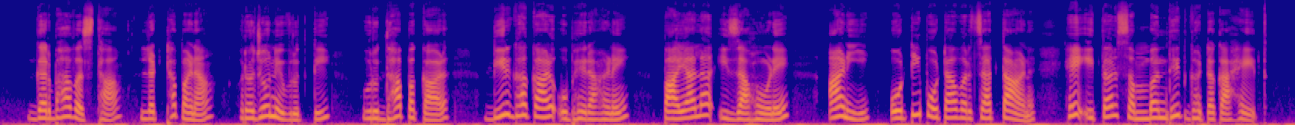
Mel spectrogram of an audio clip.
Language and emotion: Marathi, neutral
